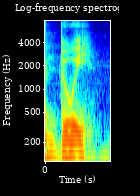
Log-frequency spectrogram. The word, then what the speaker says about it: buoy: numbers aren't there to boy their value up. And for you Americans, when I say boy, that's how that's the way that we pronounce the word that you say buoy.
